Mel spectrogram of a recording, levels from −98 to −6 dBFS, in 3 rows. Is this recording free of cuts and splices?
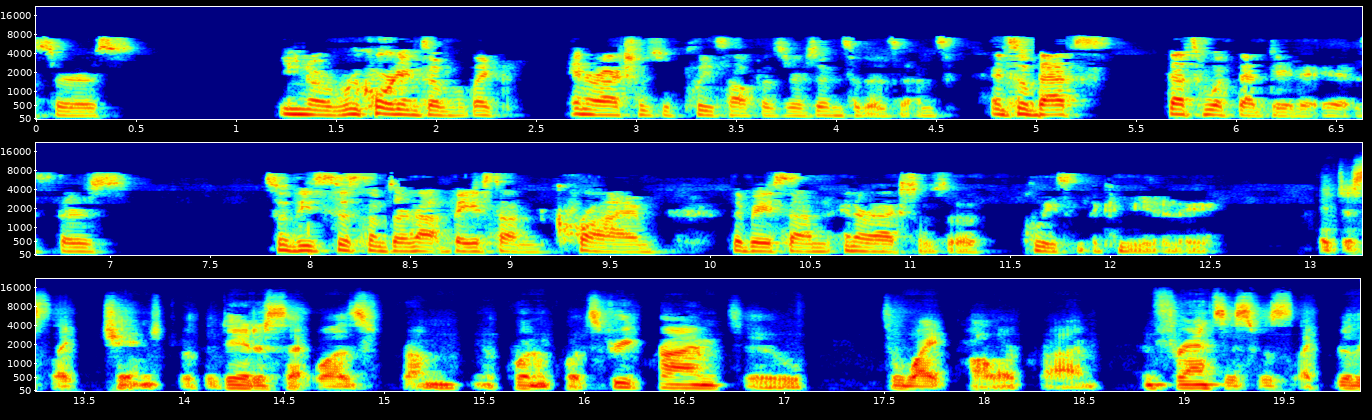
no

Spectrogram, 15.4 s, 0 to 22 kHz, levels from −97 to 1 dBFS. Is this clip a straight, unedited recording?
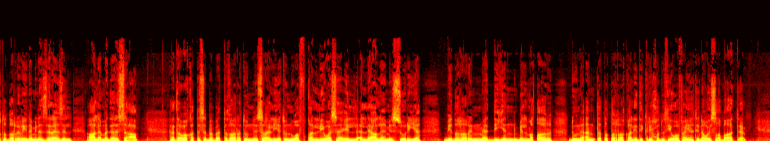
yes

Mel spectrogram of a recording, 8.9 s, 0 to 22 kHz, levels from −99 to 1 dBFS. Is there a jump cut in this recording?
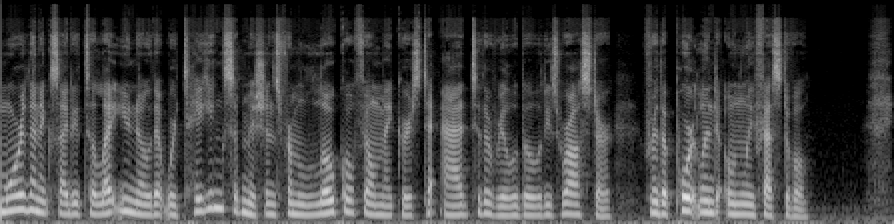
no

